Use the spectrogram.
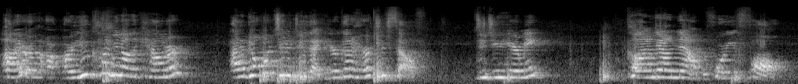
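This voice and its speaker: A woman playing an exasperated young babysitter growing frightened in the dark, in an amateur radio thriller. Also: very high-pitched, expressive, moderate pace. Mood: anxious, pleading. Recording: echoey room, distant mic, background noise.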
